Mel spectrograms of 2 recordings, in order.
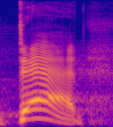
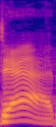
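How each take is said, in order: First: It is said louder. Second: It is said at normal loudness.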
